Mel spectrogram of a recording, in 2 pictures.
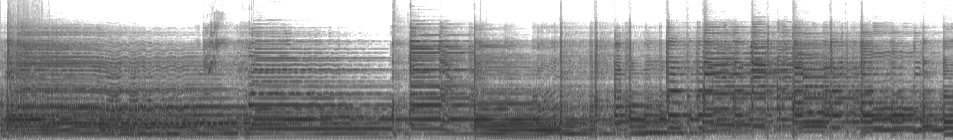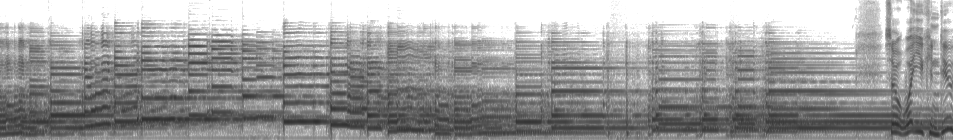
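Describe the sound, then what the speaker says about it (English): Electric guitar played through a NU-X Mighty Plug headphone amp with surf-style spring reverb, sustained chords and picked notes ringing continuously with a wet, splashy tail throughout. "You can even do a spring reverb if you like that surfy sound."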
